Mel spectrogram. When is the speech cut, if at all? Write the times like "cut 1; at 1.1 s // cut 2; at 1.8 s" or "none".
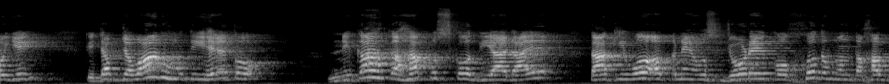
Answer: none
